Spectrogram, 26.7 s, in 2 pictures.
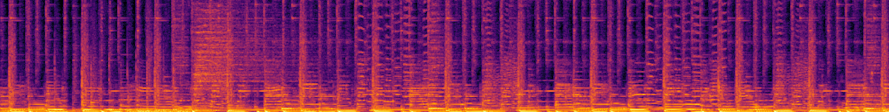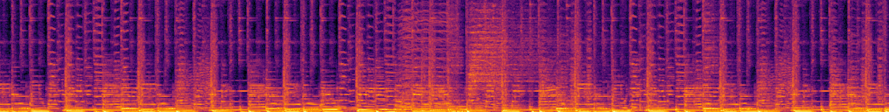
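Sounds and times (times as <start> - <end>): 
funky groove background music: 0.0 - 26.6.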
